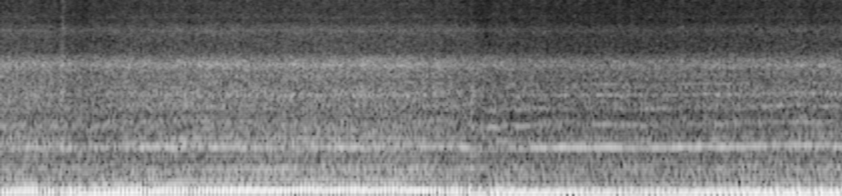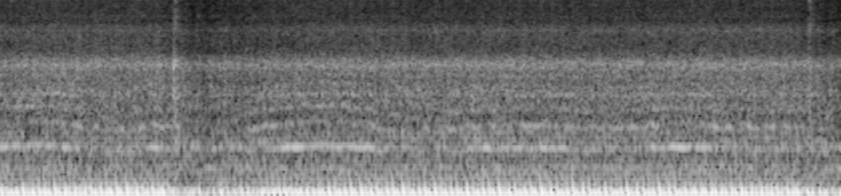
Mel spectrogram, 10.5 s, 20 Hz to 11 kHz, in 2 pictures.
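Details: 1981 Honda CM400T twin after top-end rebuild, idling and revving: lumpy, uneven beat with occasional stumbles; slight misfire of unknown cause.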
